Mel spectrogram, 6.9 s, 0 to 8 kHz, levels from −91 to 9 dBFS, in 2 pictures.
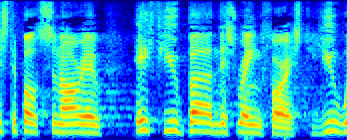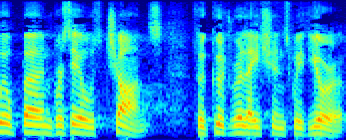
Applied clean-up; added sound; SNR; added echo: none; none; none; none.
